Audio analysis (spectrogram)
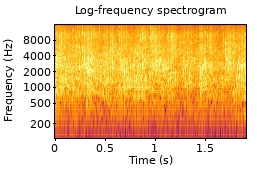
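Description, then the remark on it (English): A crowd claps steadily, a dense wash of many hands with no pauses, loud and sustained from start to finish. “I wish you would clap like you know the victory belongs to you through the power of the Son of Man.”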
